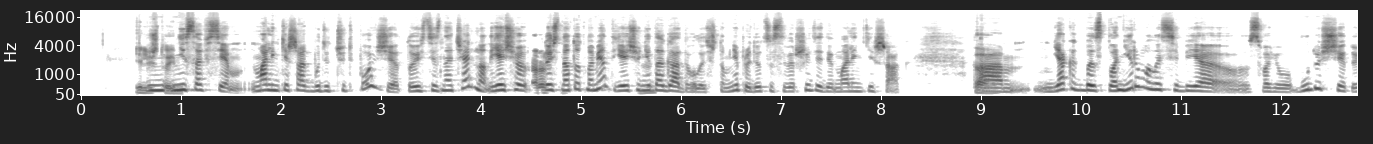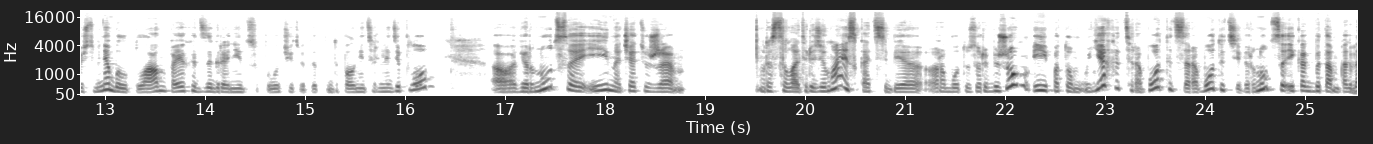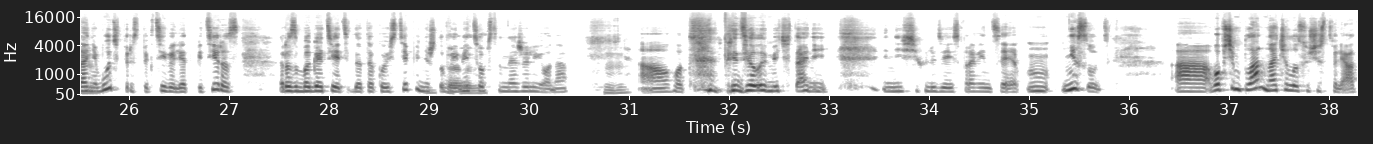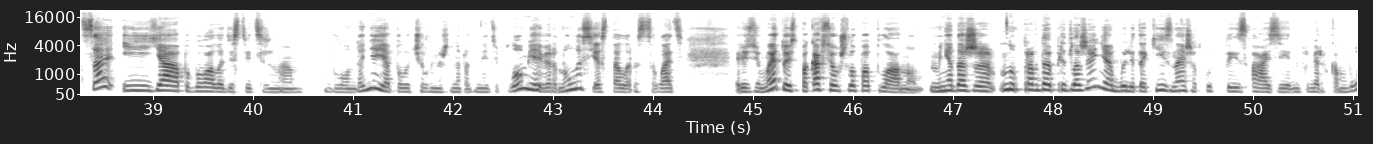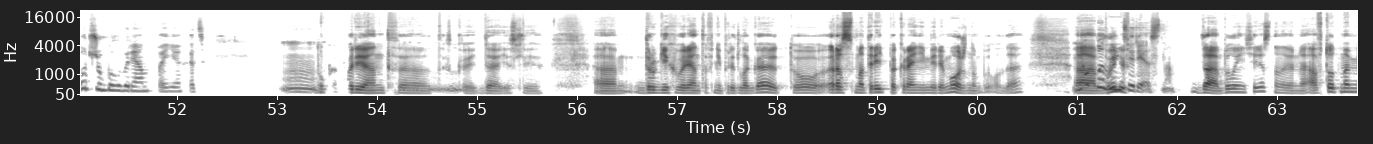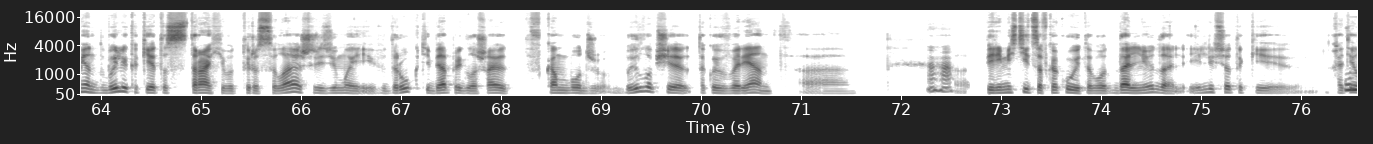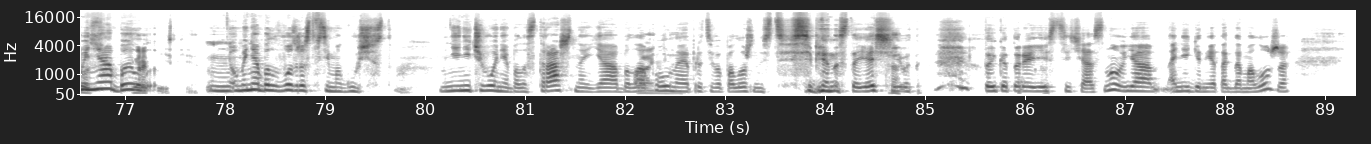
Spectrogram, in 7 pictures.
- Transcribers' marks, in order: other background noise; laughing while speaking: "пределы"; laughing while speaking: "себе настоящей, вот"
- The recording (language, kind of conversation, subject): Russian, podcast, Какой маленький шаг изменил твою жизнь?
